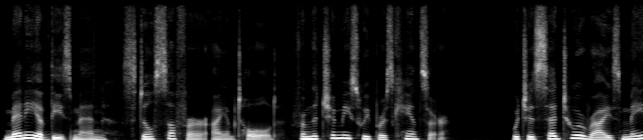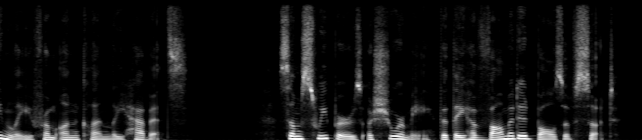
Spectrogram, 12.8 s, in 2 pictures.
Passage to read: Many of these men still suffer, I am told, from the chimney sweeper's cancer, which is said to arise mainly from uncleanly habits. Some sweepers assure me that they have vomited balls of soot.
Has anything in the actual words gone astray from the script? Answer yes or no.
no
